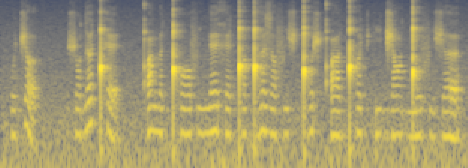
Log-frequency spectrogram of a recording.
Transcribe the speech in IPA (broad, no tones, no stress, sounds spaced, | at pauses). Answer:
ʊ t͡ʃ ʌ | ʃ ɔ d ɜ ǃʰ ɛ | qʼ ʊ ŋ ɜ ǃʰ ɔ f i ŋ ɛ x ɛ ǃ ʌ ɡ͡ǃ ɜ z ʌ f i ʃ ɡ͡ǃ ɔ ʃ qʼ ʊ ə̯ ǃʰ ʌ t͡ʃʼ i d͡ʒ ɑ ŋ͡ǃ ʊ f i ʃ ɜ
